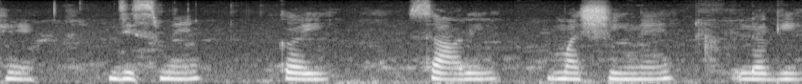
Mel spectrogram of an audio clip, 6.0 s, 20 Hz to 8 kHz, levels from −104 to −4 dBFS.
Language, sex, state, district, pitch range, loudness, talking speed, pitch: Hindi, female, Madhya Pradesh, Dhar, 205-225 Hz, -17 LUFS, 60 wpm, 215 Hz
